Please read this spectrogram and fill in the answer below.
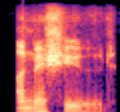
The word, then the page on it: unissued: American English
